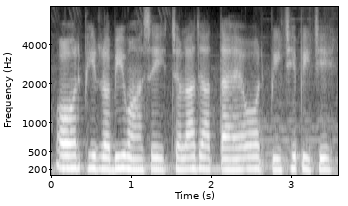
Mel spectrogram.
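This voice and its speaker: A woman reading scripted story narration in a plain, even storytelling voice, on a dull lo-fi track with faint music behind. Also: medium pitch, slow. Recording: dull lo-fi audio with soft music.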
